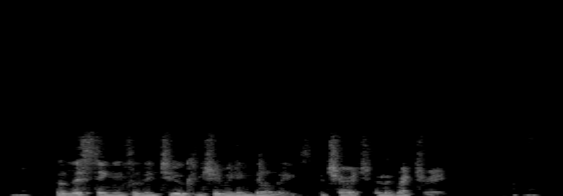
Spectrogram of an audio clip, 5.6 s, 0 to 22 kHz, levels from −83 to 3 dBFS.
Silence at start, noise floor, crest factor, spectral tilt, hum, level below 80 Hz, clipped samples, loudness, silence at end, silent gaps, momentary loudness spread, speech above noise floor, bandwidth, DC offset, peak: 0.1 s; -85 dBFS; 18 dB; -6.5 dB/octave; none; -82 dBFS; under 0.1%; -39 LUFS; 0.3 s; none; 17 LU; 46 dB; 7.4 kHz; under 0.1%; -24 dBFS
